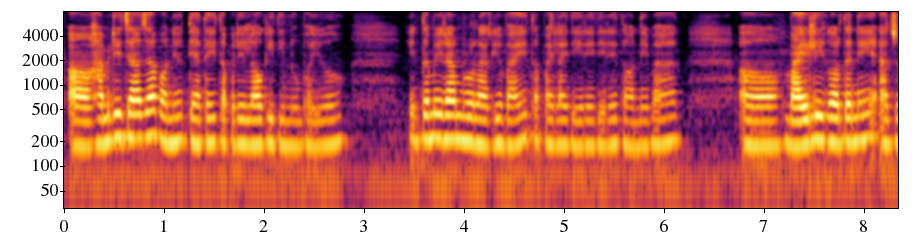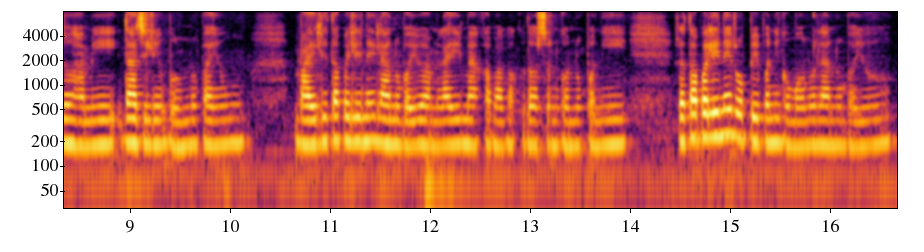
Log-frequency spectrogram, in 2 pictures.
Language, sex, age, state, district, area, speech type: Nepali, female, 30-45, West Bengal, Darjeeling, rural, spontaneous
